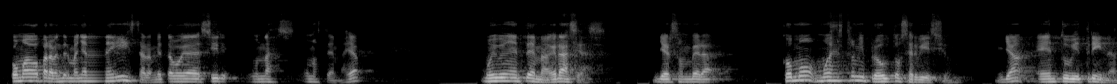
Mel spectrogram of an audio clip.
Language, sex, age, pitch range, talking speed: Spanish, male, 20-39, 120-160 Hz, 175 wpm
